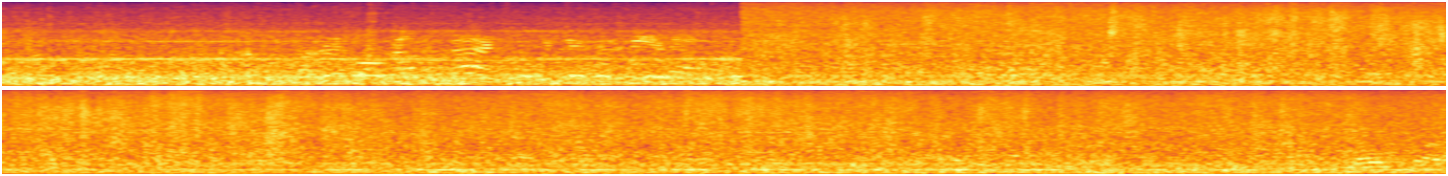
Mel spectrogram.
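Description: A steady machinery rumble with a thin constant whine, then an abrupt cut, a few seconds in, to a loud, even hiss of fire-hose water streams spraying onto burning scrap metal, over a low steady hum.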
